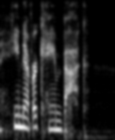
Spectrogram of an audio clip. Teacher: a falling tone in he never came back shows sadness or finality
